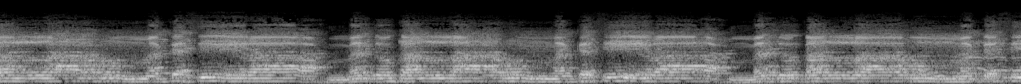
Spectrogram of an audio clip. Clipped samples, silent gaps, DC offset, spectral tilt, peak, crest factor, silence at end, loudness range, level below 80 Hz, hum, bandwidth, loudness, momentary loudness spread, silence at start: under 0.1%; none; under 0.1%; -4.5 dB/octave; -4 dBFS; 14 dB; 0 s; 1 LU; -48 dBFS; none; 12.5 kHz; -16 LUFS; 4 LU; 0 s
